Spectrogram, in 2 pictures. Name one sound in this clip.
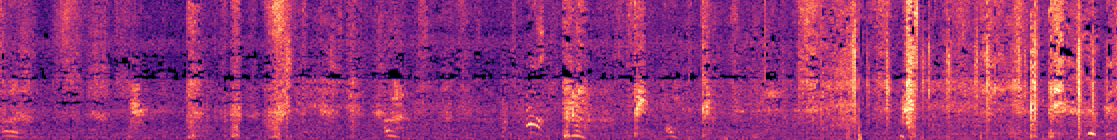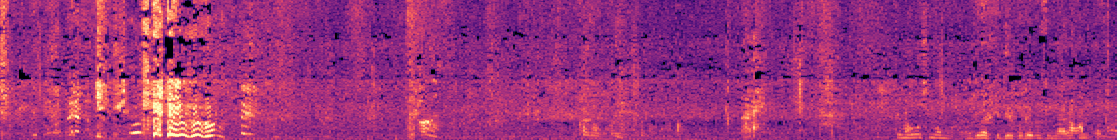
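Blows thud against a body on the grass.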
